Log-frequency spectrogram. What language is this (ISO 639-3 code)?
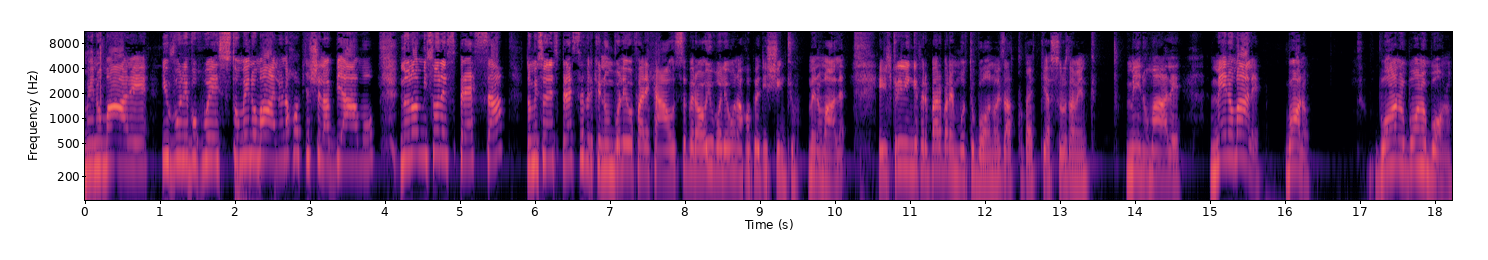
ita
